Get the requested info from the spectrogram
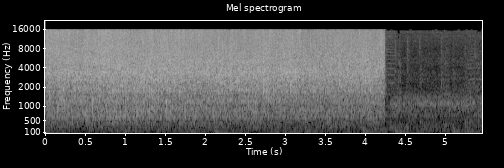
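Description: Potato wedges deep-frying in a pan of hot oil: a steady, loud sizzle that cuts off suddenly about four seconds in.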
